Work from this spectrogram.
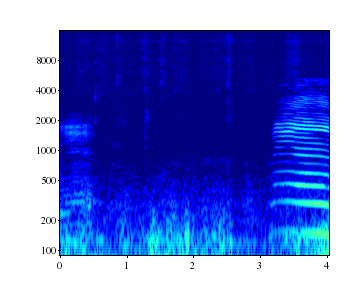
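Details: A cow eating grass starts a loud, clear moo after a stretch of low rumbling and chewing-like noise, the call rich in harmonics and still rising as it cuts off.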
